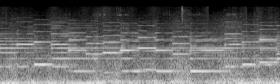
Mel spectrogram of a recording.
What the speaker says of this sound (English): Ice cream truck is right there.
